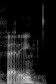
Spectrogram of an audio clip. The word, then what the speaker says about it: Fede: I listened to an interview with him on Shockwaves recently, and they pronounce it Fede.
